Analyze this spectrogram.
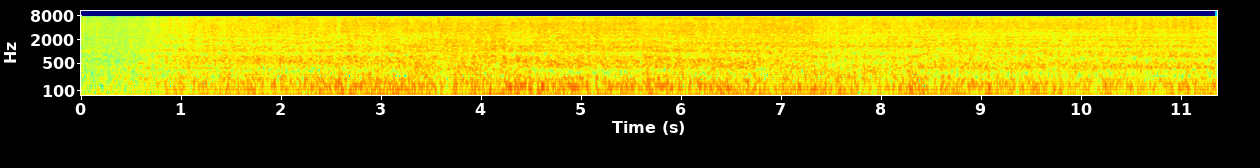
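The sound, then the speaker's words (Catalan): A steam locomotive running steadily, a loud continuous rumbling chug that fades in over the first second and then holds a dense, even mechanical roar. No voices. “Bueno, ara escoltarem la màquina de vapor en marxa.”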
